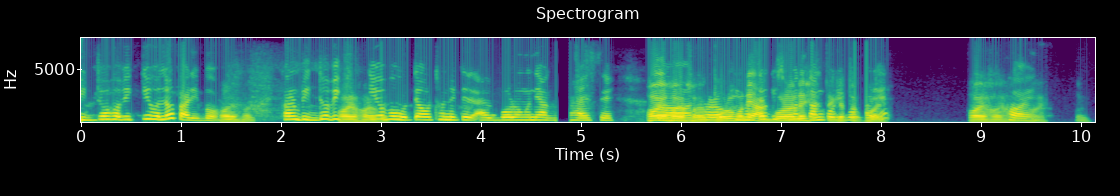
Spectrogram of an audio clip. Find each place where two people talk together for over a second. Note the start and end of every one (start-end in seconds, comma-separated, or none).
5.8-8.0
